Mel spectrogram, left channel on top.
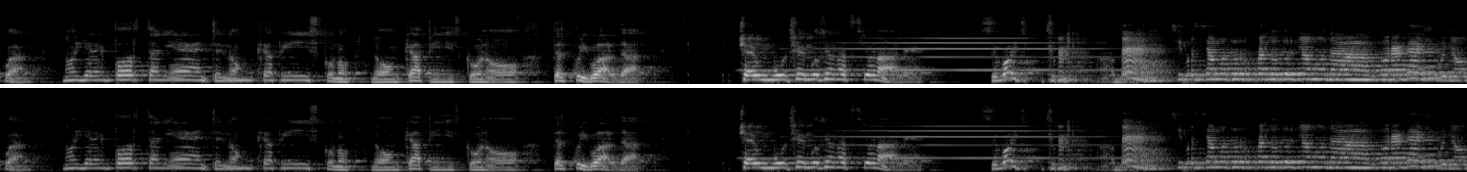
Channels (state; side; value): quieter; right; 4.5 dB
